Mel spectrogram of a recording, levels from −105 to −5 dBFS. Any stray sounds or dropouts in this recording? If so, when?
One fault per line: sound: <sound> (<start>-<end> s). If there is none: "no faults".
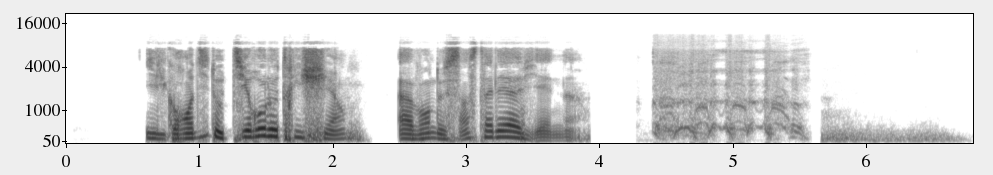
sound: cough (4.3-5.6 s)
